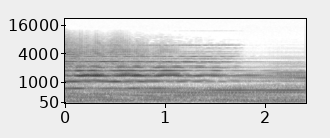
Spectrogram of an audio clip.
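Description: Ambient background music of sustained, bell-like ringing tones, with a high shimmer that fades out near the end.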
